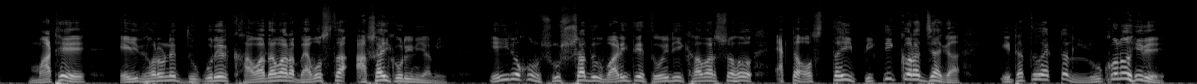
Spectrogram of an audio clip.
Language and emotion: Bengali, surprised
